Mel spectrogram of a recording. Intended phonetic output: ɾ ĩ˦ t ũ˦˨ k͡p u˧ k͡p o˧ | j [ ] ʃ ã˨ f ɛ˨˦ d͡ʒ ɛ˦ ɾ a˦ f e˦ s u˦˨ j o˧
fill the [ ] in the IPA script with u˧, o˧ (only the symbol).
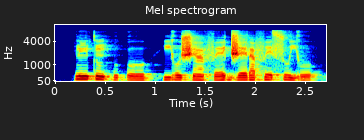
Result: o˧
